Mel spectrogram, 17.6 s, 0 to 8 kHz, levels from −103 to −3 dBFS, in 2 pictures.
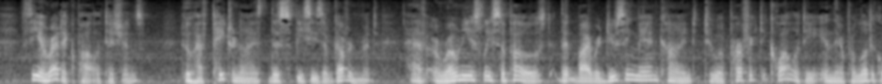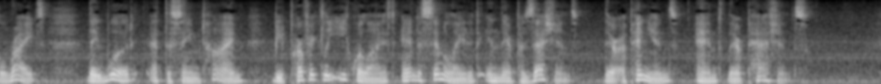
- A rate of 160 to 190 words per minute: No, average, 145 wpm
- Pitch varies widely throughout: No, average, 5.0 semitones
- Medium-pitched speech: No, low, 115 Hz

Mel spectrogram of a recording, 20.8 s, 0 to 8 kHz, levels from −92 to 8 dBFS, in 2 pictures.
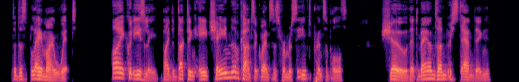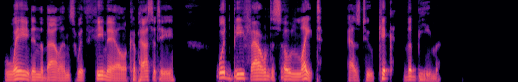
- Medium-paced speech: No, slow, 105 wpm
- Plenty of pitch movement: Yes, wide, 6.8 semitones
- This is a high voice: No, low, 105 Hz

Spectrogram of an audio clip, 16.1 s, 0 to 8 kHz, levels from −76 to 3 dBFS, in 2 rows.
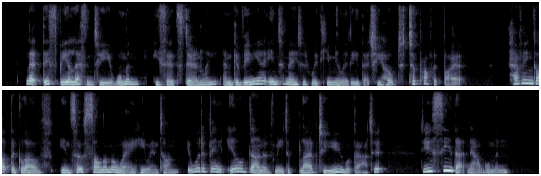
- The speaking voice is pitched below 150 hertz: No, high, 210 Hz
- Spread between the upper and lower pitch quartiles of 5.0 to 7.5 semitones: Yes, average, 5.3 semitones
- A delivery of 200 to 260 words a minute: Yes, fast, 205 wpm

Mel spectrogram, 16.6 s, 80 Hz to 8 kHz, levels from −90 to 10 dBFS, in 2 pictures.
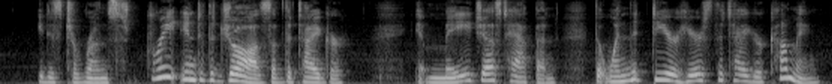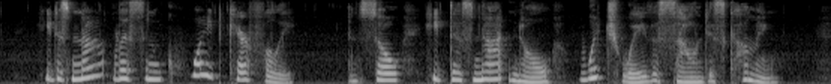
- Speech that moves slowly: No, average, 150 wpm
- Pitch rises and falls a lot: Yes, wide, 7.7 semitones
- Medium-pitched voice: No, high, 205 Hz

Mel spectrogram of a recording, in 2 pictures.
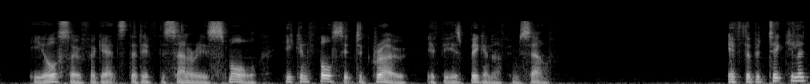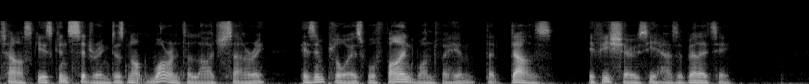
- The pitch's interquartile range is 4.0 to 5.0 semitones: Yes, average, 4.4 semitones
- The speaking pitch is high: No, very low, 80 Hz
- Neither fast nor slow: Yes, average, 180 wpm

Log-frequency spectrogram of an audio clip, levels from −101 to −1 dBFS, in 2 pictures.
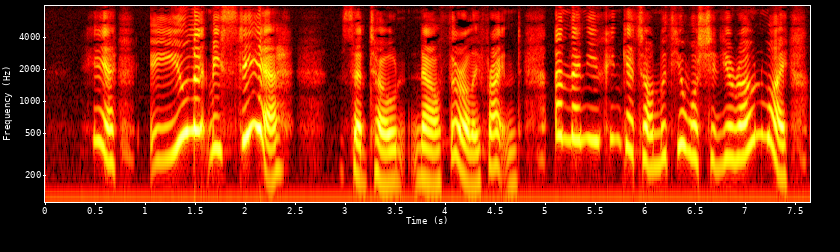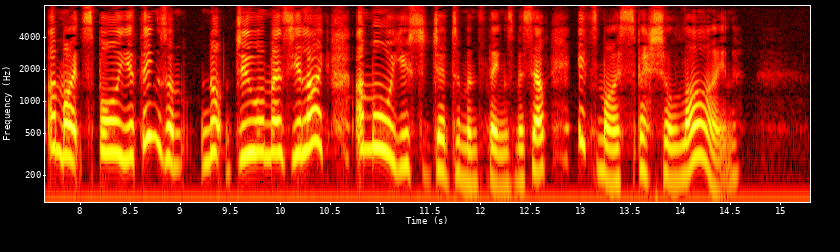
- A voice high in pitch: Yes, very high, 290 Hz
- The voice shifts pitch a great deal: Yes, wide, 9.0 semitones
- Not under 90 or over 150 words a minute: No, average, 175 wpm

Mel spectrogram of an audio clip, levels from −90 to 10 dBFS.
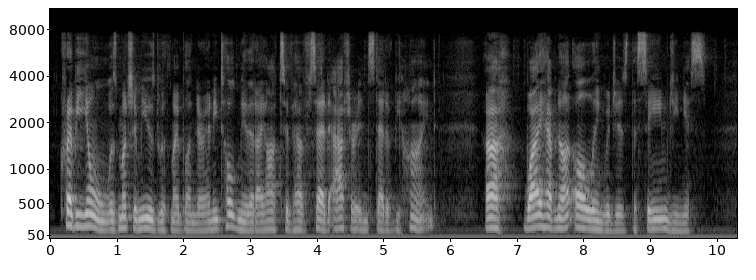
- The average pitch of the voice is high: No, low, 130 Hz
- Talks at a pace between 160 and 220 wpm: Yes, average, 175 wpm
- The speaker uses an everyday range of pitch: Yes, average, 3.7 semitones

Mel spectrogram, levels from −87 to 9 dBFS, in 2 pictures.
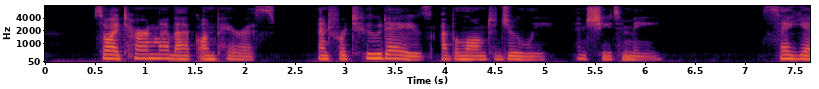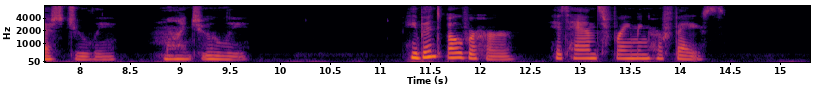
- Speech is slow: Yes, slow, 130 wpm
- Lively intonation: No, average, 4.0 semitones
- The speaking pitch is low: No, medium, 185 Hz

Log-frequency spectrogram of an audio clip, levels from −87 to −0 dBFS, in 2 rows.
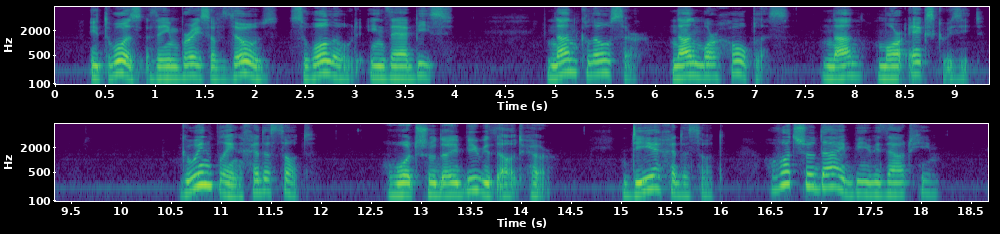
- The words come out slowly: Yes, slow, 120 wpm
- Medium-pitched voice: Yes, medium, 145 Hz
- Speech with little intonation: No, average, 4.4 semitones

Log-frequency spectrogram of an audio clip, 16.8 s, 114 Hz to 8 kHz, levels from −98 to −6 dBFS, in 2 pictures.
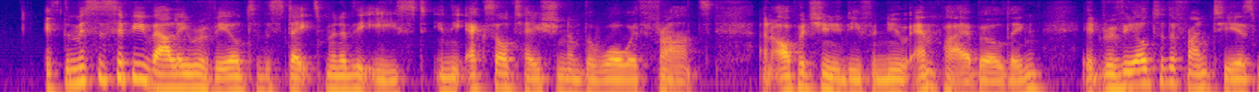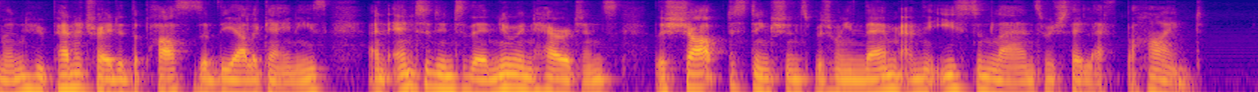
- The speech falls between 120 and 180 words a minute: No, average, 200 wpm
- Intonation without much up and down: No, average, 3.9 semitones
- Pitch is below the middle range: Yes, low, 110 Hz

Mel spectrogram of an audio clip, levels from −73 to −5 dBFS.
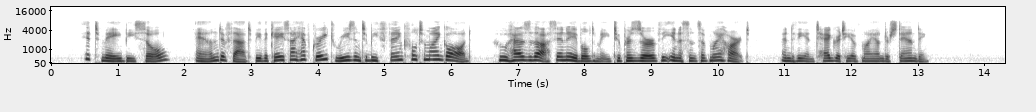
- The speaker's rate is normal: Yes, average, 160 wpm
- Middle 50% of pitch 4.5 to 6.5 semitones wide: Yes, average, 5.2 semitones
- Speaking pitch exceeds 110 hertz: Yes, high, 190 Hz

